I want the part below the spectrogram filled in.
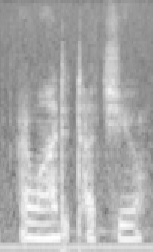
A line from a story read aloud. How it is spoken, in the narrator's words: Castiel repeated in a whisper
